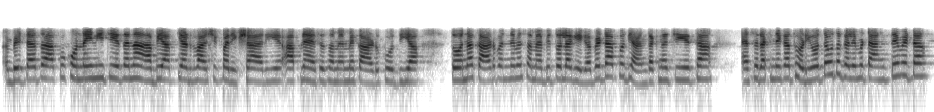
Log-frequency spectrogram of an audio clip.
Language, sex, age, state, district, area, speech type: Hindi, female, 60+, Rajasthan, Jaipur, urban, conversation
